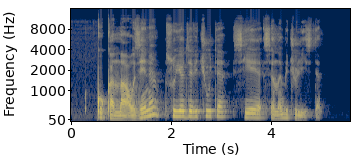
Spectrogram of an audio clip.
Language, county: Lithuanian, Panevėžys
